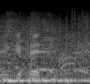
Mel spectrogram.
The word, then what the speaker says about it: Ngapeth: Engapeth will go and serve again.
